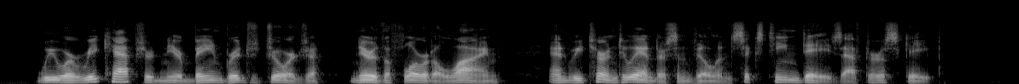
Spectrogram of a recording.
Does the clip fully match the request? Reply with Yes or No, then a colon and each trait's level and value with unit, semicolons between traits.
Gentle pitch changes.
No: average, 4.0 semitones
